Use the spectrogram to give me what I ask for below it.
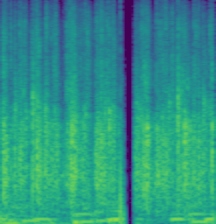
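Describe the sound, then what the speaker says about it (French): A church congregation claps and cheers for Jesus in a short, dense burst of applause, loud and close, briefly cut off mid-clip before the clapping resumes. "Acclame très très fort Jésus."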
